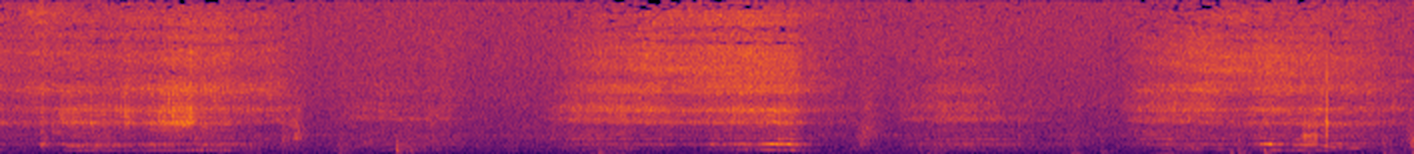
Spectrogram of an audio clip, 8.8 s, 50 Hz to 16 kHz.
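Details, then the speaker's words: Sleeper snoring in bed at 6 am on a weekday: soft, airy snores at about 18 a minute, with a faint whistling tone on some breaths and slight clicks between them. "Because our guest is snoring like hell."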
